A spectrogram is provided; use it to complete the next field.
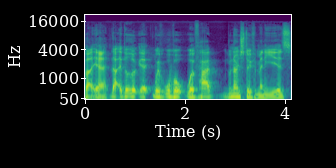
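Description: The voice belongs to a man. He speaks with an Australian accent. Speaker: goalkeeper podcast co-host. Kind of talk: casual chat.

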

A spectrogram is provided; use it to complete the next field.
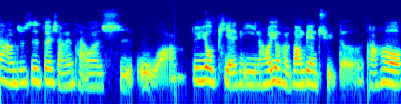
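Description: A woman's normal speaking voice, medium in pitch, at a fairly slow pace with hardly any pauses and ordinary pitch variation. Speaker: podcast co-host. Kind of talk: casual chat.

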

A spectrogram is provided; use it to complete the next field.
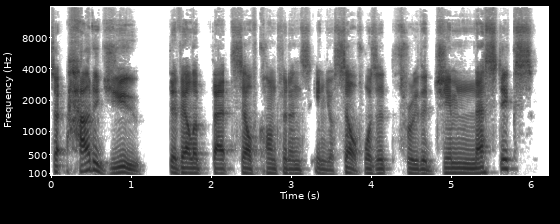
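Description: A man with an Australian accent has a fairly low pitch, a bright, sharp tone and fairly even intonation. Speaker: podcast host. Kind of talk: interview. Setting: video call. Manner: jokey, laughs often.

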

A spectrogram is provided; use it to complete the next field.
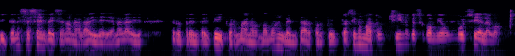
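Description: This is a man with a normal speaking voice at a medium pitch. He talks at a fairly quick pace with ordinary pitch variation. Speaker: beauty salon entrepreneur. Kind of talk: casual chat. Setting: at home.

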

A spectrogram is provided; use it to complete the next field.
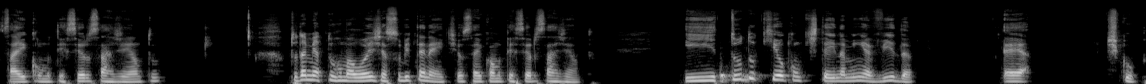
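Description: Recorded with a dry, close sound and no echo, a man with a fairly high pitch speaks at a moderate pace, using lively intonation and long, frequent pauses. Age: 50s. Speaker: security chief and military firefighter. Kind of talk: casual interview chat.

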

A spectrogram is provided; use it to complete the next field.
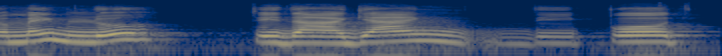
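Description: Fairly even intonation in a Quebec accent. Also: woman. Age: 30s. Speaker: domestic violence counselor and radio co-host. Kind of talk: casual interview. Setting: studio with live audience.

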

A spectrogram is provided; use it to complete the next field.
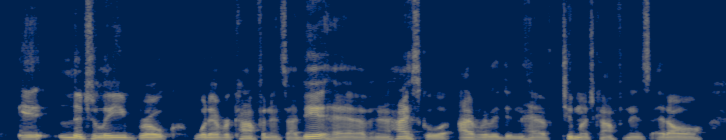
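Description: With an American accent, a man speaks at a medium pitch in a monotone, flat intonation. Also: moderate pace, hardly any pauses. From Rockford, Illinois (US Midwest). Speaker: podcast guest. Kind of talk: casual chat.

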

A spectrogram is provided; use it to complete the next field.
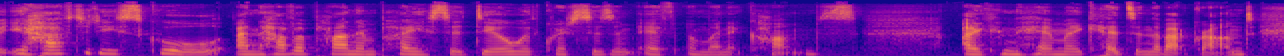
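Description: A woman's medium-pitched voice at a fairly quick pace, with fairly even intonation, on a very clean recording with a silent background. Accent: British. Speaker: podcast host and life coach. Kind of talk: solo podcast monologue.

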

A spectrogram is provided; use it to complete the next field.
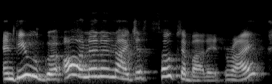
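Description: A woman speaks with an Italian accent. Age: 30s. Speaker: researcher and activist. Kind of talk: interview.

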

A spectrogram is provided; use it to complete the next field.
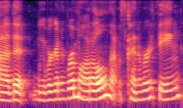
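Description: A woman speaks at a medium pitch with ordinary pitch variation. It is an unremarkable speaking voice. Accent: American. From Utah, Salt Lake Valley. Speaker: former TV news reporter and anchor. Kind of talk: casual interview conversation.

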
